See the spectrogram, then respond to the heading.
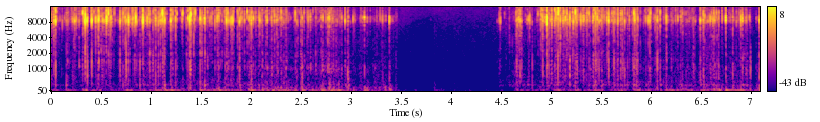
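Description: A white fibrous synthetic bath sponge is held above a microphone and scratched with long acrylic nails. Busy, irregular scratching fills the clip with a bright, hissy rasp over a low rumble. The scratching drops to near silence around the middle before resuming.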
